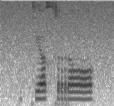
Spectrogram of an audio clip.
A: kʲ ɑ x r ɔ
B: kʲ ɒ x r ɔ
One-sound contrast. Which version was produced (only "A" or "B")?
B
